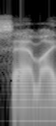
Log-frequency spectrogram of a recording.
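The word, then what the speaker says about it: Samye: was after a while given the name of sanyang or three Styles which in tibetan is pronounced Sami 25 though it was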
